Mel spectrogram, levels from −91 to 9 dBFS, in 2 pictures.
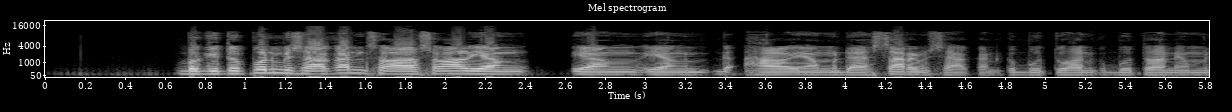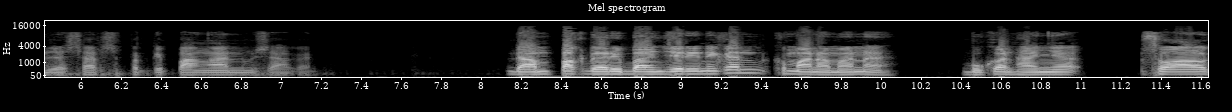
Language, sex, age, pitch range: Indonesian, male, 20-39, 130-155 Hz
